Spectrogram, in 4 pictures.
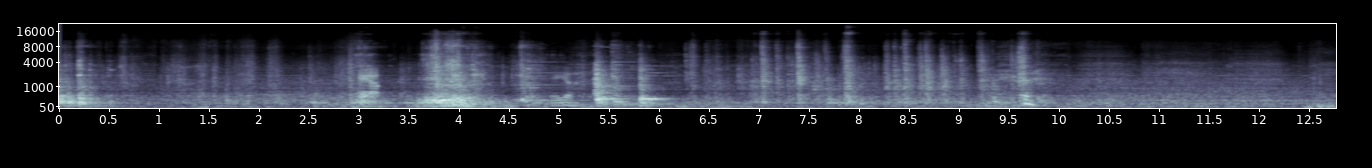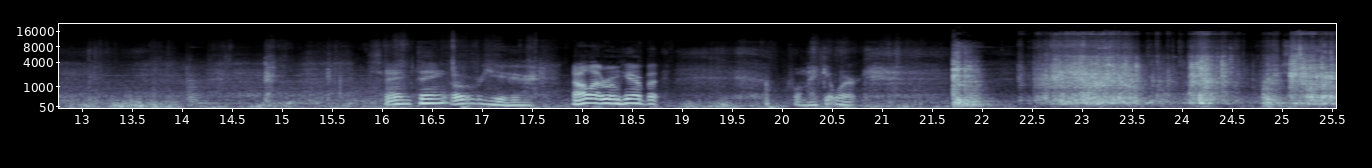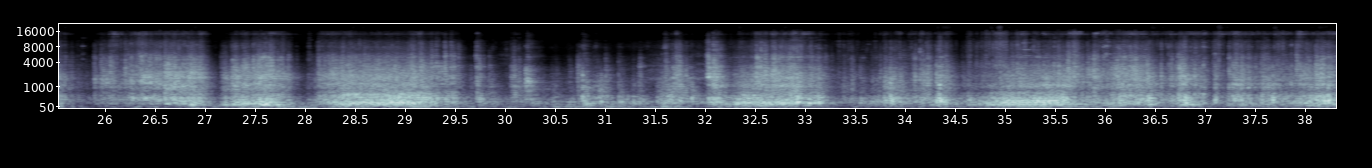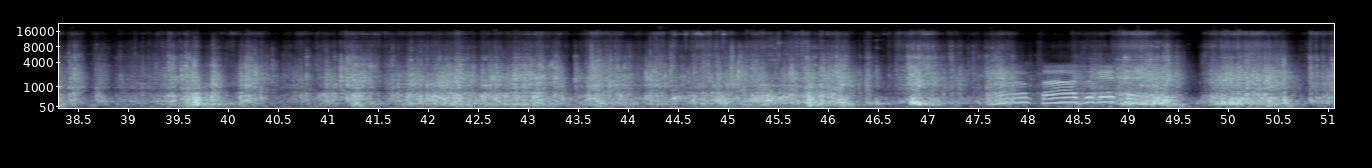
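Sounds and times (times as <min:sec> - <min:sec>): chain rattling and clanking: 0:00.0 - 0:10.1, 0:21.7 - 0:51.0.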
